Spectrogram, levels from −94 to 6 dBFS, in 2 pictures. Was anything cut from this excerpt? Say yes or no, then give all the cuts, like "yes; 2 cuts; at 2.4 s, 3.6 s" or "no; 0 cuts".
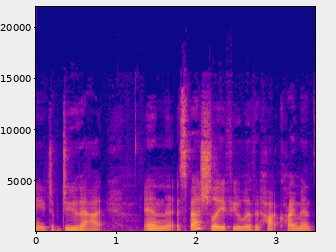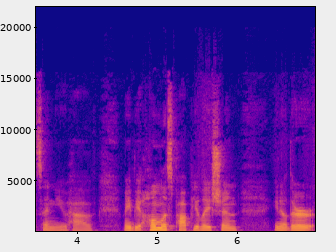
yes; 1 cut; at 2.8 s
